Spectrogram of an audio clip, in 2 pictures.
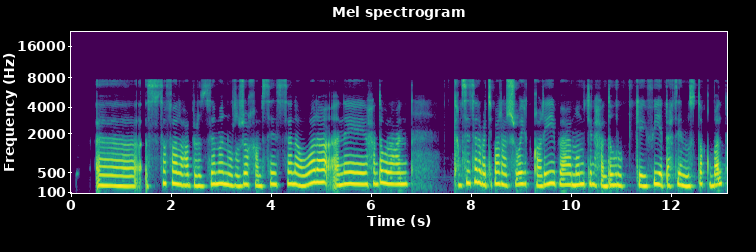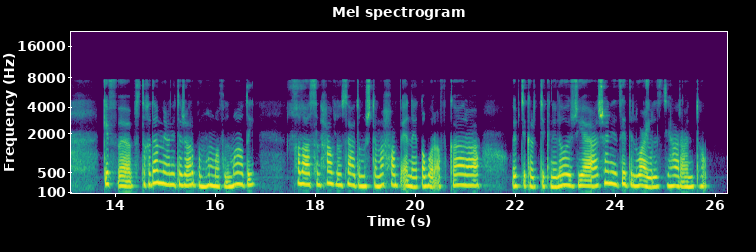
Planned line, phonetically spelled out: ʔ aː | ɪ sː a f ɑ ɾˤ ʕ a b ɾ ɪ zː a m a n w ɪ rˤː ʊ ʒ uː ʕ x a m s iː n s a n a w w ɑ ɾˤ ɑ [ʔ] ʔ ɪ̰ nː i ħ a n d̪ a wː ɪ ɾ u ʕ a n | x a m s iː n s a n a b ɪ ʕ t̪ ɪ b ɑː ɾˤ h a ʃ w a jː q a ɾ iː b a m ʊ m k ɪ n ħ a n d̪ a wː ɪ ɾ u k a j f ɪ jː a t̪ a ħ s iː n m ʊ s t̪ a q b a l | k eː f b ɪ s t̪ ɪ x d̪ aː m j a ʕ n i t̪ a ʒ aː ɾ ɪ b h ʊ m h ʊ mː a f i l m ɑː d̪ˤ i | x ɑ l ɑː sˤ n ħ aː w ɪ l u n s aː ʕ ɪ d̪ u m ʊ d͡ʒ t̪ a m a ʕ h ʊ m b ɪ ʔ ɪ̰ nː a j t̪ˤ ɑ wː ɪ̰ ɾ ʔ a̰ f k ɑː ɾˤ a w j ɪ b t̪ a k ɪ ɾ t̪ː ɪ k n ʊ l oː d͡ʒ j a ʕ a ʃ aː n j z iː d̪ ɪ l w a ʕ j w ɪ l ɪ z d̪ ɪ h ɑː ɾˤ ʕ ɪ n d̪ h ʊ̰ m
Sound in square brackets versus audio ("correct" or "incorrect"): correct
